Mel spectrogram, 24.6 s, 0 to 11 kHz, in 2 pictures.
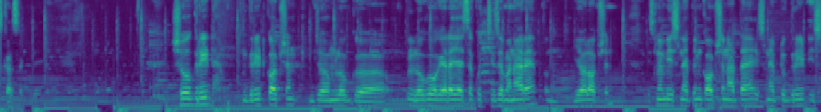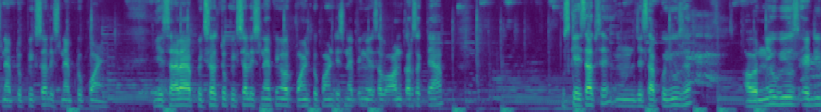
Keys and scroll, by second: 4.4 alt+z, 6.9 space.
